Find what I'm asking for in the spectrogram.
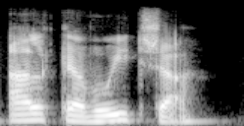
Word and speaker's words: Alka Vuica: And with lyrics written by Alka Vuica.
